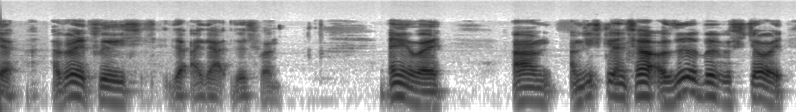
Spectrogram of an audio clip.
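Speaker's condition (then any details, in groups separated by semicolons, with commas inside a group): Mouth cancer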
